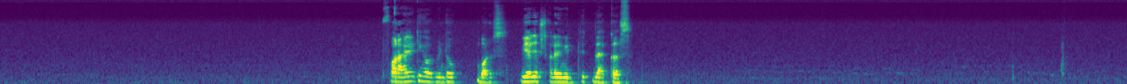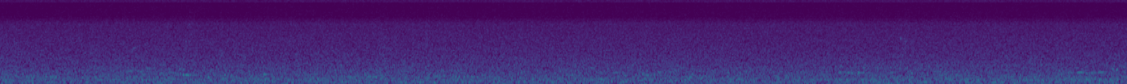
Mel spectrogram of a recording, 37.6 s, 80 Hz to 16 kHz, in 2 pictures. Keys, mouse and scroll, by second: 2.3 scroll down 1, 4.2-4.8 scroll up 1, 5.2 click, 6.2 scroll up 1, 8.2 space, 8.6 click, 9.0 scroll up 1, 10.7 click, 11.2 right click, 12.0 click, 13.9 b, 14.2 click, 15.7 space, 15.9 scroll down 1, 18.5 click, 18.9 scroll up 1, 19.6 shift+scroll up 1, 19.7 shift+middle click, 20.0 middle click, 20.8 scroll up 1, 22.5 middle click, 22.6-24.2 middle drag, 24.2 scroll down 1, 25.7 shift+middle click, 26.5 scroll up 1, 32.4 click, 33.7 b, 34.6 space, 34.8 click, 35.9 b, 36.1 click, 37.5 space.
